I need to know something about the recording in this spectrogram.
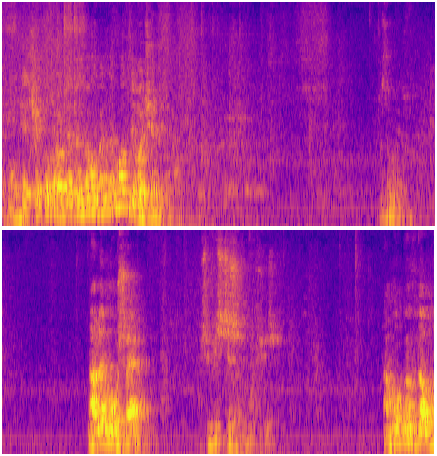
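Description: A middle-aged man speaks calmly in a quiet room, with pauses.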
